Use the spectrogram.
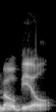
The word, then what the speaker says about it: Mobile: I've been to Mobile. I've taught students who are directly affected by these policies. So I had the urge to be like, it's pronounced mobile.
